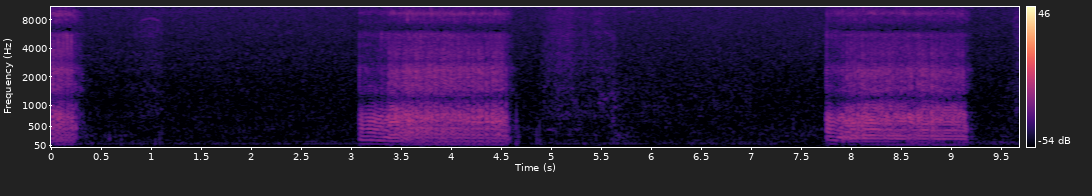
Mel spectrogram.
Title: Snoring Pug Puppy Video 2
